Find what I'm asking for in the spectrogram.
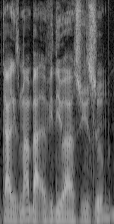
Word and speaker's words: Karizma: Le groupe, c'est Charisma, comme ça se prononce en créole. Charisma, K-A-R-I-Z-M-A. Donc, Charisma.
